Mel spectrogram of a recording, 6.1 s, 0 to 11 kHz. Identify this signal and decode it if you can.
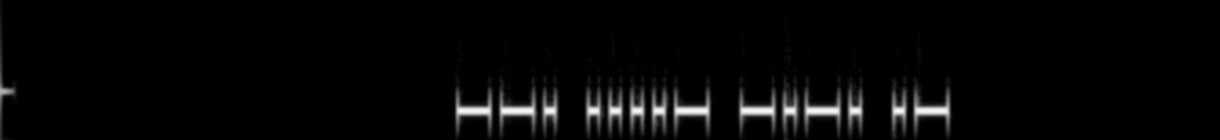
Morse code, heard as a keyed tone, about 22 wpm, 690 Hz. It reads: G4CA
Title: DXCC-100 Call Signs - 4 Characters - 22wpm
